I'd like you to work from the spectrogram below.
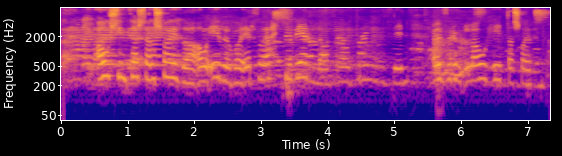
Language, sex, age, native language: Icelandic, male, 18-19, Icelandic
